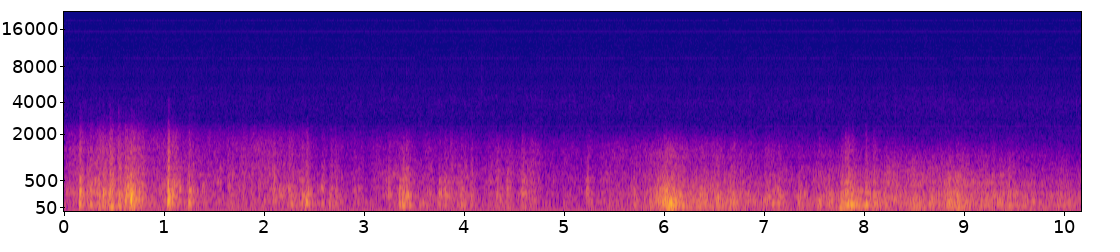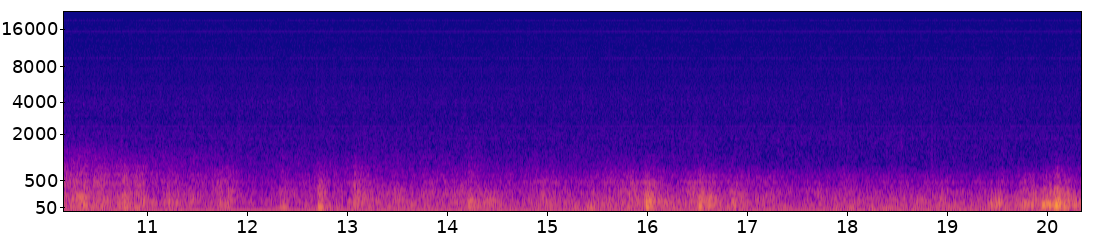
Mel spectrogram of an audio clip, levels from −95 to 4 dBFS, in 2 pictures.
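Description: At 10.74 s and again at 18.84 s there's a CD skip. A knock or a flaw made the laser jump onto a different turn of the disc's spiral, so you hear a tiny tick from a mute of just a few milliseconds, and then the sound carries on from a different spot.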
